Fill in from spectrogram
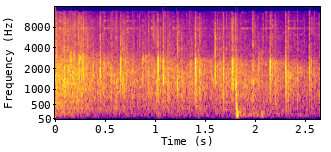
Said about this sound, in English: Please appreciate that with a clap.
